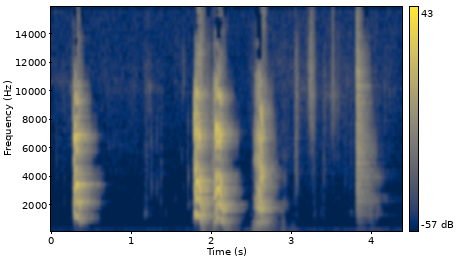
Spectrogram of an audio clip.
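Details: West Highland White Terrier puppies indoors: a sharp high yap, then after a pause three quick yaps in a row and a softer final yip, bright harmonic barks in a quiet room.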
